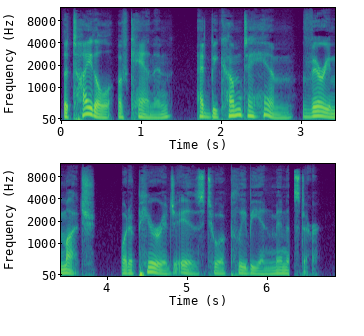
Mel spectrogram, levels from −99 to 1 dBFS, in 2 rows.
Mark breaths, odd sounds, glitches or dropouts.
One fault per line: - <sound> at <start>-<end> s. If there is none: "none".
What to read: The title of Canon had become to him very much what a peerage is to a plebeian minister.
- dropout at 6.3-6.3 s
